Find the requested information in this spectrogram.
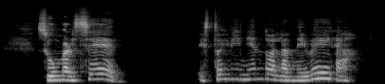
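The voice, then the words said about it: Put-on Bogotá Colombian accent. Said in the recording (Spanish): “te lo voy a, contestar en bogotano”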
